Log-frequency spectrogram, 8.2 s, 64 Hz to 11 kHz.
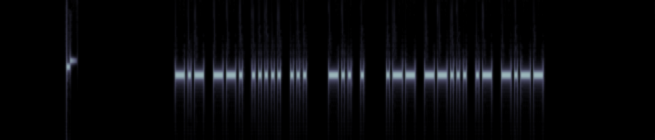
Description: Morse code, heard as a keyed tone, about 32 wpm, 700 Hz. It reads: KG5S DE W7AY
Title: USA Callsign DE Callsign - 4 Characters - 30wpm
